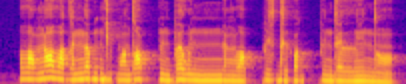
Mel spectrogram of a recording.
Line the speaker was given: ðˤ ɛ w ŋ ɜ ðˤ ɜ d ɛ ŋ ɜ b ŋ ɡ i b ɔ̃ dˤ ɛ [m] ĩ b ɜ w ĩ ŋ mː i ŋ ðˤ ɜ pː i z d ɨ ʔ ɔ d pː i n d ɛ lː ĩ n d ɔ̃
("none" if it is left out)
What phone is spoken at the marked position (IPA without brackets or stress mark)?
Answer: pː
